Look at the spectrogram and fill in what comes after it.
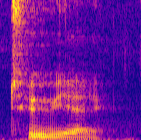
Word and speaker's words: Tullier: Tullier.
